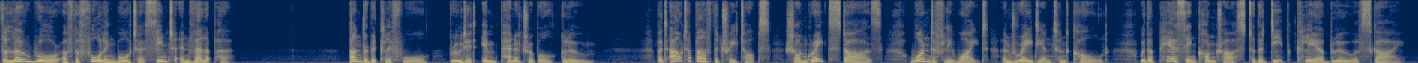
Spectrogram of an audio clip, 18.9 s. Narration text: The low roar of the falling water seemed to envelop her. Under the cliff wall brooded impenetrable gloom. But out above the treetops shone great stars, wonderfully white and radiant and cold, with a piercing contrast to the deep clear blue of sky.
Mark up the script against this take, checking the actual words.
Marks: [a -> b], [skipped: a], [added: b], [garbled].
The low roar of the falling water seemed to envelop her. Under the cliff wall brooded impenetrable gloom. But out above the treetops shone great stars, wonderfully white and radiant and cold, with a piercing contrast to the deep clear blue of sky.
